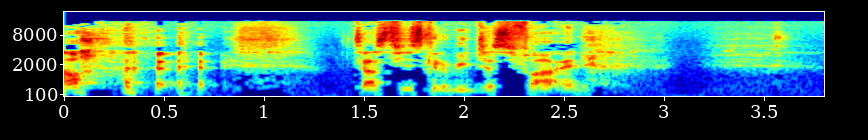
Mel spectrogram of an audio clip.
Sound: giggling

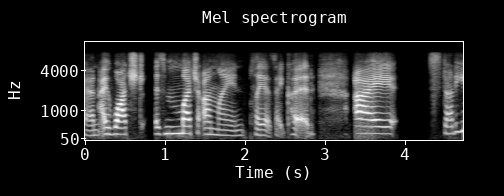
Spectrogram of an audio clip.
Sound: none

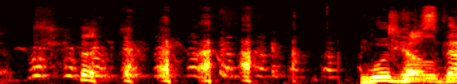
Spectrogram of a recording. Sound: laughing

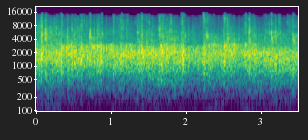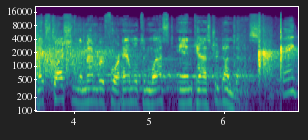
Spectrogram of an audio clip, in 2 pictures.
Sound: applause

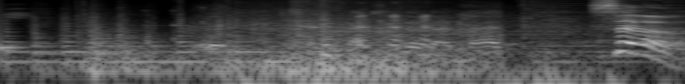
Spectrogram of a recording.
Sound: laughter

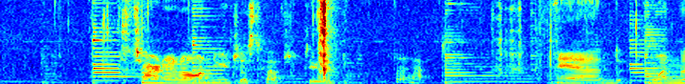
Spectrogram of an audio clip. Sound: small snap sound

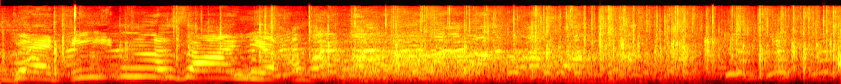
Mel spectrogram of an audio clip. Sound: laughter and applause

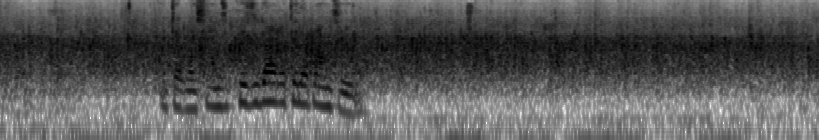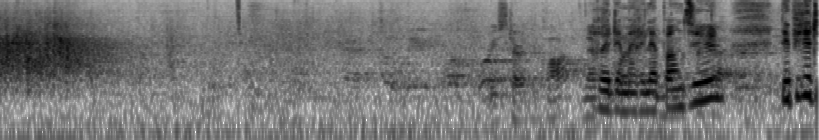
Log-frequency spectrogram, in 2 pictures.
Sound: applause

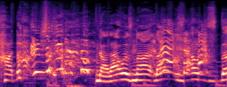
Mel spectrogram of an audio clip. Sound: both laugh

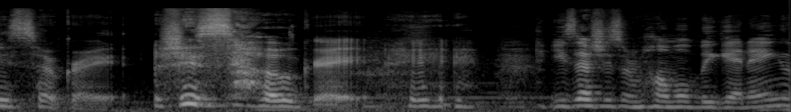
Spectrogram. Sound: chuckles

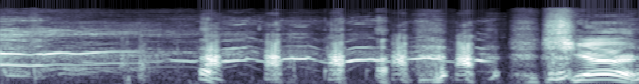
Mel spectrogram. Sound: Brad laughs

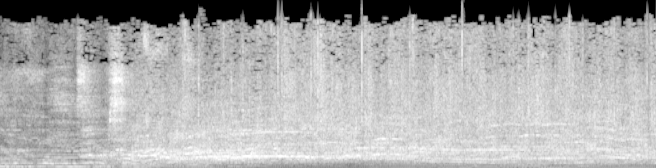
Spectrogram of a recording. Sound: applause and cheers

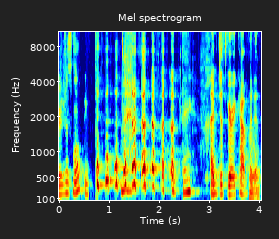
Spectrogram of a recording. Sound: both chuckling

